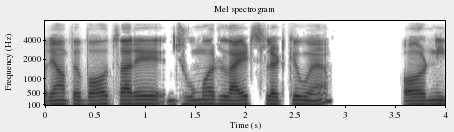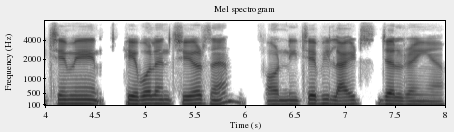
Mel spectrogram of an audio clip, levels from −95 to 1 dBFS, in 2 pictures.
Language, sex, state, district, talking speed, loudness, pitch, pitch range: Hindi, male, Chhattisgarh, Balrampur, 185 wpm, -19 LUFS, 130 Hz, 125-135 Hz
